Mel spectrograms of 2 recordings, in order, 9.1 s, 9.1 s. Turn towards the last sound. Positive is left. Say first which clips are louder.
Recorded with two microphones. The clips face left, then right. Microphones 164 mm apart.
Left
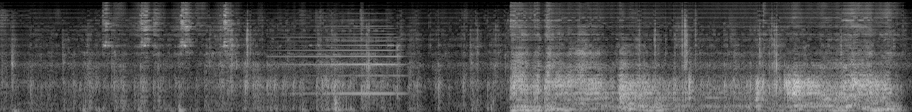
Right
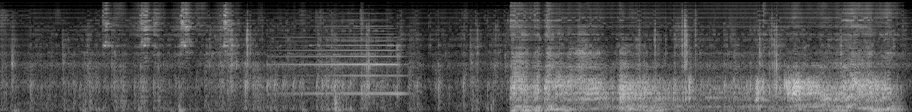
# right 1 dB
turn(degrees=-10)  # may be behind; listen again after turning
